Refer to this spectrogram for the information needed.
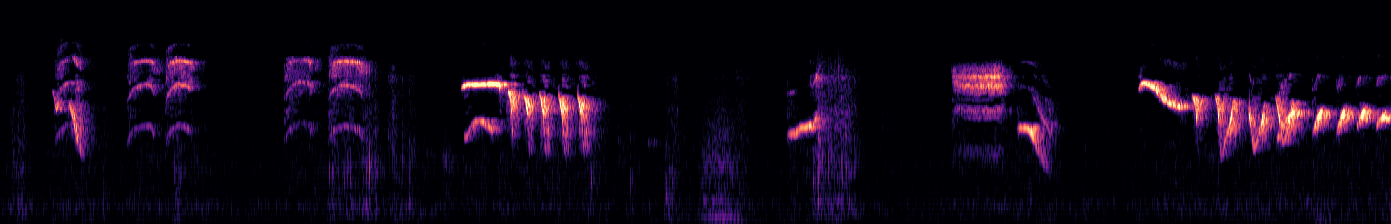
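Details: Sirtu bird singing gacor ngerol, a tutor recording for other songbirds: several paired sharp chirps, a descending whistled trill, scattered notes, a rich harmonic call, and a long cascade of falling whistles.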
